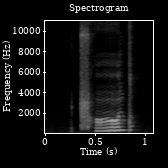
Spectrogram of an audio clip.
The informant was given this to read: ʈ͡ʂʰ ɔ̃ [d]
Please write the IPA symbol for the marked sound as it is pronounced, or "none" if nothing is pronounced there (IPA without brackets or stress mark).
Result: d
